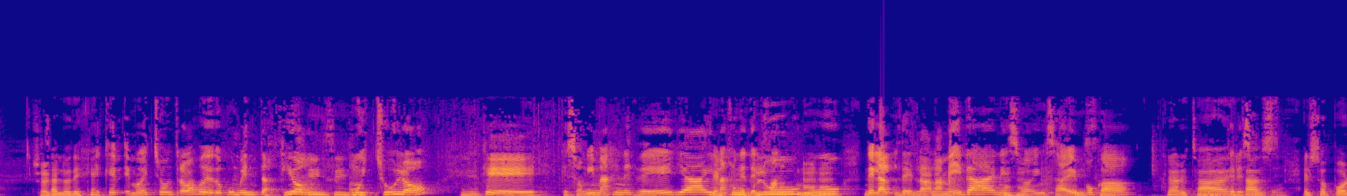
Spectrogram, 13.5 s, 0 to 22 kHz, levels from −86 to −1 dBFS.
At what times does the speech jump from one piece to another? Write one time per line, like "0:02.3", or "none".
none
